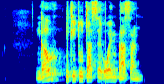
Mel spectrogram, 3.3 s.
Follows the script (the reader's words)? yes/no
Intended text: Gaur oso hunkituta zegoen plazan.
no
